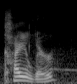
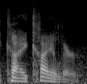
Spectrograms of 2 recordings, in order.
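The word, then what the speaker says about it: Cuyler: In case you're wondering about Soppe's name, Kyler, C-U-Y-L-E-R, yes, it's spelled the same way as the name of the Hall of Fame outfielder, Kai Kyler, who played back in the 1930s.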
